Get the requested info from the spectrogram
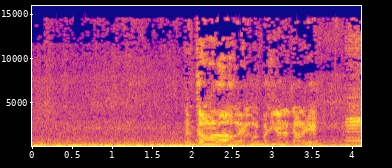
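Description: Steady low rumble of road and engine noise inside a moving car's cabin. A voice speaks briefly from about two seconds in.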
